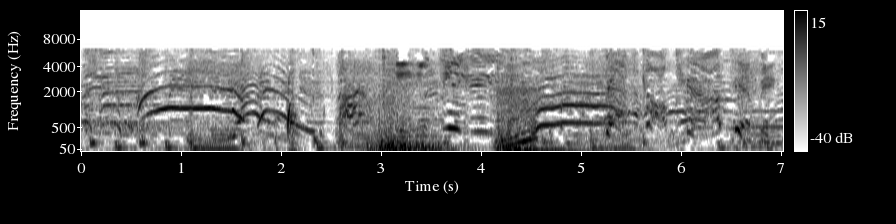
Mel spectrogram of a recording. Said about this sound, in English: That's called cow tipping.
